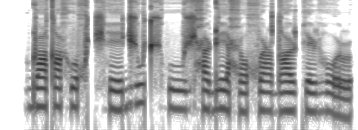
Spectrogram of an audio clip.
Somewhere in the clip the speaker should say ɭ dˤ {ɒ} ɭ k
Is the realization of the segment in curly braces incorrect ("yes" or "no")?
yes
